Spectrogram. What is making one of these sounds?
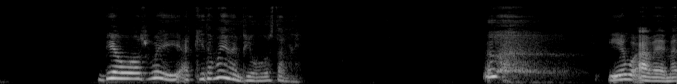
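A middle-aged woman speaks with feeling, close to the microphone.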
